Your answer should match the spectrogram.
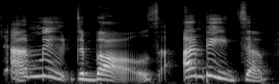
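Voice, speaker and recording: A jolly restaurant owner with a thick put-on Italian accent and a hearty, sing-song delivery, played by a woman storyteller. He talks slow and warmly welcoming. A storybook character. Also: on the high side, wildly swooping pitch, exaggerated voice.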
